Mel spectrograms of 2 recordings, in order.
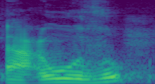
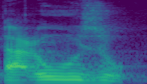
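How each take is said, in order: First: The middle consonant is a soft th sound. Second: The middle consonant is a z sound. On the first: The speaker calls it right. "a'udhu me, me refugio en Allah" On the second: The speaker calls it wrong. "cambian el dal con el zay ... totalmente incorrecto"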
